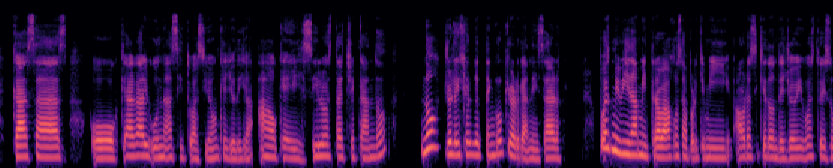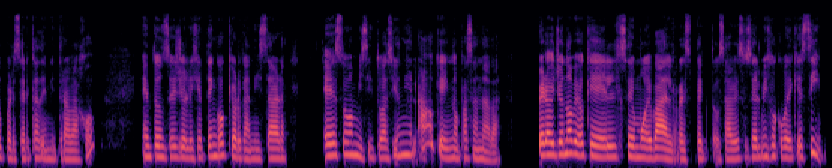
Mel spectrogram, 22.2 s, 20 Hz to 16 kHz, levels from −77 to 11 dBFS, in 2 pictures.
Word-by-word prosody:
casas 195 -3 +4 0.3
o 175 -1 +3
que 215 - -3
haga 210 +1 +4
alguna 195 -3 0
situación 175 -1 -5
que 185 - -6
yo 165 - -3
diga: 165 +1 -5
"Ah, 200 -2 +1
okey, 170 -3 -5
sí 135 +10 -2
lo 215 0 +2
está 200 -2 -3
checando", 185 - -4 0.4
no, 355 +7 +5
yo 245 - +5
le 230 - +3
dije: 235 +1 -1
"Oye 230 -1 0
tengo 230 +4 -2
que 240 - 0
organizar, 175 -1 +1 0.5
pues, 360 - +4
mi 310 -3 +6
vida, 235 -3 +4
mi 220 -3 +1
trabajo", 190 0 +4
o - - -2
sea, 200 -2 -2
porque 175 +1 -6
mi, 180 -1 -4
ahora 195 +2 -1
sí 190 - -10
que - - -5
donde 180 -3 -2
yo 180 +2 -2
vivo 180 +1 -3
estoy 200 -2 -5
supercerca 170 -1 -5
de - - -4
mi 160 0 -8
trabajo, 155 - -4 0.6
entonces, 195 -1 0
yo 190 - +1
le - - -4
dije: 185 +1 -5
"Tengo 210 +3 0
que 195 - 0
organizar 170 0 -1 0.5
eso, 225 +2 +2
mi 220 -3 0
situación", 180 +5 -3
y 235 - 0
él, 230 - -6
"Ah, 425 - +1
okey, 185 - -1
no 175 -1 -3
pasa 180 -1 -5
nada", 145 -5 -5 0.5
pero 230 +1 +6
yo 240 +1 +3
no 255 +1 +5
veo 230 -3 +3
que 205 -4 +3
él 195 0 +1
se 195 +1 +1
mueva 185 -1 +4
al 160 -2 0
respecto, 165 +1 -5
¿sabes? 165 +1 -2
o - - -7
sea, 190 - +1
él 190 - -5
me 200 - -3
dijo 205 0 -2
como 185 - -1
de 175 - +1
que, 195 - -3
"Sí", 255 +3 -1
190 Hz, 215 wpm, -22 LUFS, 175-210 Hz, 0.6 s, mi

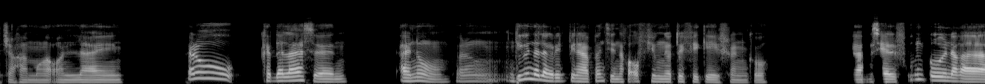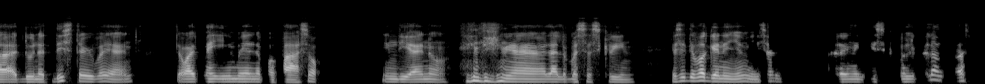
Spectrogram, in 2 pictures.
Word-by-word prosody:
tsaka 105 0 -6
mga 105 0 -5
online. 105 0 -3 0.6
Pero 270 -3 +1 0.3
kadalasan 165 -7 +3 0.6
ano, 150 -7 0
parang 75 - -9
hindi 155 - -10
ko 255 - +2
nalang 195 -8 +5
rin 155 - -1
pinapansin, 135 -1 +1
naka-off 120 - -2
yung 130 -2 -2
notification 110 -4 -3
ko. 105 0 -6 0.9
Ang 110 +1 +1
cellphone 125 - +2
ko 185 -2 +4
naka-do 125 -5 +6
not 120 -1 0
disturb, 140 -5 0
ayan. 120 -5 0 0.5
Kaya 125 - +4
kahit - - -28
may 130 0 +2
email 130 0 0
na - - -19
papasok 110 -1 +1 0.6
hindi 120 -1 -2
ano, 120 0 0 0.2
hindi 160 -3 +1
na 125 -2 +4
lalabas 120 -1 0
sa - - -9
screen. 115 -2 -4 0.4
Kasi 165 - -2
di 165 - 0
ba 180 - +6
ganun 135 -3 +3
yun 140 +2 -2
minsan 120 +5 -6 0.6
parang 120 - -2
nag-disconnect 125 +1 -8
ka - - -7
lang 200 - -8
tapos - - -2
125 Hz, 145 wpm, -24 LUFS, 115-150 Hz, 0.9 s, naka-do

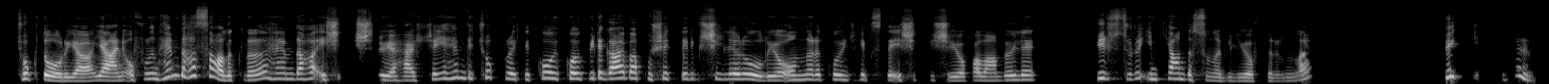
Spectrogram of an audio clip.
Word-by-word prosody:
Çok 260 0 -1
doğru, 180 -6 +8
ya. 165 0 +3
Yani, 185 -1 +5
o - - +1
fırın 255 0 -4
hem 355 - -1
daha 395 +1 +3
sağlıklı, 235 - +2
hem 260 -1 -4
daha 250 +2 +2
eşit 220 -1 -2
pişiriyor 200 -2 +1
her 190 0 -1
şeyi 245 +8 -3
hem 300 0 -3
de 280 - -4
çok 320 +2 -9
pratik, 245 -3 -3
koy 285 -1 +1
koy. 265 0 +2
Bir 275 - -3
de - - +4
galiba 275 +1 +5
poşetleri, 255 -1 -6
bir - - -10
şeyleri 250 -1 +1
oluyor, 195 -4 +3
onlara 225 +2 -2
koyunca 220 -1 -2
hepsi 225 - -8
de 430 -1 -1
eşit 210 - -5
pişiyor 180 -2 -3
falan. 185 0 -3
Böyle, 215 +1 -1 0.6
bir 280 -1 +3
sürü 270 0 -7
imkân 250 0 -1
da - - 0
sunabiliyor 165 -5 -6
fırınlar. 165 - -7 1.3
Peki 355 +2 0 0.4
Hı? 375 - -2
240 Hz, 170 wpm, -24 LUFS, 195-270 Hz, 1.3 s, doğru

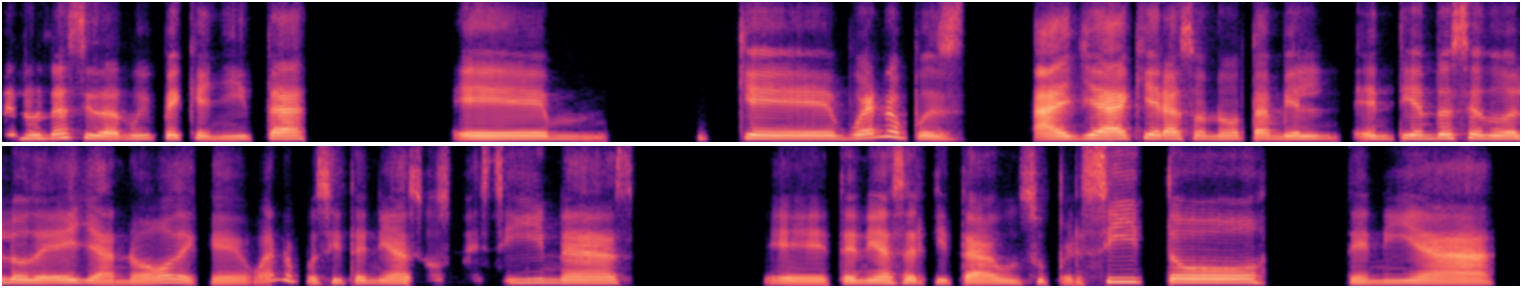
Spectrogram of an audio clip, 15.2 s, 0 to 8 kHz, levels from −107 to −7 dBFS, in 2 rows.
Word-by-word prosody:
en 215 -1 -5
una 220 +4 +1
ciudad 185 -7 +2
muy 195 +1 -3
pequeñita, 185 -1 0 0.7
em, 180 0 +1 0.7
que 195 -3 +3
bueno, 245 +8 +2
pues 175 -4 -3 0.3
allá 185 +4 +7
quieras 200 -1 +2
o 195 - -2
no, 185 0 -3
también 180 0 -2
entiendo 205 +4 +1
ese 220 0 +1
duelo 195 0 +1
de 175 +1 +1
ella, 175 -5 -1
¿no?, 155 +6 -2
de 180 -5 -3
que 75 0 -7
bueno, 335 -2 -8
pues 195 - -8
sí 185 - -6
tenía 175 -1 -3
sus 175 0 -15
vecinas, 185 -3 -3 0.7
eh, 130 -1 -4
tenía 175 0 +1
cerquita 180 -3 -1
un 165 0 -5
supercito, 210 +3 0 0.4
tenía, 160 -1 0
185 Hz, 135 wpm, -22 LUFS, 175-200 Hz, 0.7 s, allá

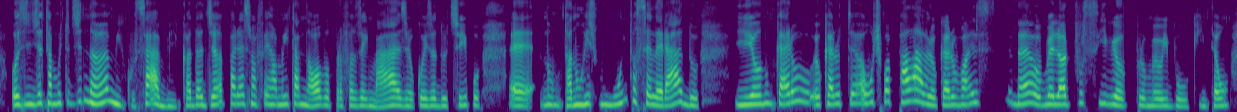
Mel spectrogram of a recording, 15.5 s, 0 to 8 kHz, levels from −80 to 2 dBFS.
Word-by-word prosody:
hoje 220 +1 +3
em - - +3
dia 245 +3 0
tá 250 - +2
muito 250 +3 -3
dinâmico, 260 - +1
sabe? 175 -7 +1
Cada 210 +2 -1
dia 215 +3 0
aparece 235 0 -3
uma 230 - 0
ferramenta 225 +1 -1
nova 200 -1 +2
pra 190 0 -7
fazer 195 0 -3
imagem 185 +2 +1
ou 175 - -6
coisa 190 0 -1
do 185 +1 -3
tipo, 200 +2 -5 0.4
eh, 190 - +2
não 205 -1 -4
tá 195 0 0
num 215 +2 +3
ritmo 225 0 -1
muito 250 +10 -2
acelerado 215 -3 +2 0.5
e 210 +1 +1
eu 230 +1 +5
não 245 0 -2
quero 275 +6 +1
eu 210 0 0
quero 235 +1 +1
ter 250 +2 -3
a - - 0
última 285 +3 -1
palavra. 285 -5 +4
Eu 200 - -2
quero 205 +1 +1
mais, 245 +5 -4
né, 250 -1 +1
o 215 -3 +2
melhor 225 0 +5
possível 240 -7 -2
para 200 -2 -4
o - - -5
meu 185 -1 -1
e-book. 175 0 -7
Então, 185 +2 -1
220 Hz, 190 wpm, -23 LUFS, 195-245 Hz, 0.5 s, eu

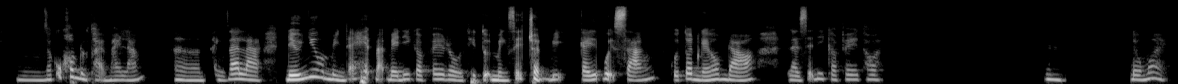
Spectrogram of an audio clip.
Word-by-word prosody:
ừm, 195 -2 -4
nó 215 - -2
cũng - - -2
không 345 -4 0
được 245 - 0
thoải 200 -2 -7
mái 195 +2 -3
lắm. 200 +7 -5 0.3
À, 195 -4 -2 0.2
thành 200 - -6
ra 245 +1 +4
là 215 -6 +1 0.2
nếu 215 +1 +10
như 335 +7 +3
mà 315 - -1
mình 210 -5 +2
đã - - -3
hẹn - - +2
bạn - - -3
bè 200 -1 +2
đi 230 +3 -1
cà 220 -2 -3
phê 240 -1 0
rồi 205 -4 -2
thì - - -4
tụi - - +2
mình 195 -3 +4
sẽ - - +1
chuẩn 225 +2 +5
bị 220 - -4
cái 205 +1 +2
buổi 245 - +4
sáng 210 +4 +5 0.2
cuối 200 - -6
tuần 255 - +3
ngày 190 - +2
hôm 230 +2 +1
đó 200 +2 0 0.3
là 200 -2 -4
sẽ 185 - -2
đi 250 +1 -4
cà 220 -3 -7
phê 225 -1 -4
thôi. 225 -1 -7 1.6
Ừm. 225 -3 -1 0.7
Đúng 220 -1 -2
rồi. 265 -3 -5
215 Hz, 240 wpm, -22 LUFS, 200-235 Hz, 1.6 s, nếu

